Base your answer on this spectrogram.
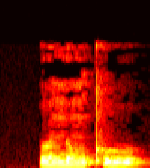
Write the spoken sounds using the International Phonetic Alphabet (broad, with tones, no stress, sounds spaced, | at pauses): ʊ˨ n ʊ˨ m kʼ u˨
